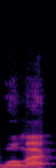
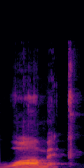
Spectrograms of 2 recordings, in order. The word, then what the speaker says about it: Wommack: too aware of him I mean I said wack for a while until until I was told otherwise but uh no his his name is pronounced wck uh um okay yeah all right yeah it's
